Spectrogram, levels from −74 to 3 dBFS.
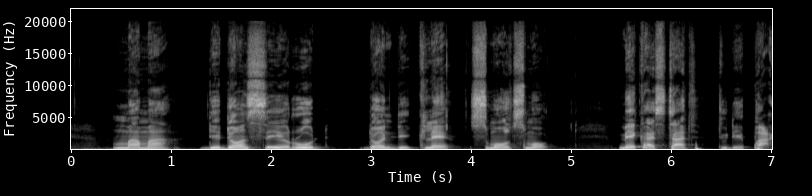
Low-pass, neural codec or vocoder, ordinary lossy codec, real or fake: none; none; none; real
